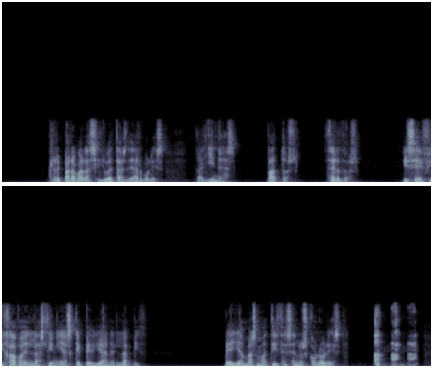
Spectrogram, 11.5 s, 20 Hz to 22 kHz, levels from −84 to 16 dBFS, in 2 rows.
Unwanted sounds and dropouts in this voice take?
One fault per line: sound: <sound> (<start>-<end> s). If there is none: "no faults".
sound: laugh (10.7-11.3 s)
